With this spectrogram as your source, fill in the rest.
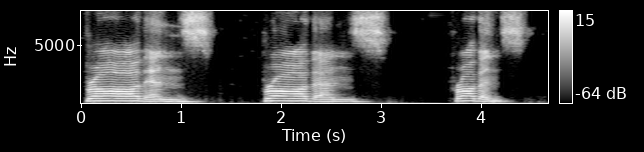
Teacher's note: La C acá, miren, sonido de S, de S como la llanta pinchada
